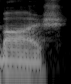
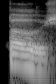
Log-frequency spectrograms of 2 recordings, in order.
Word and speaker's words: Bozh: So, yeah, Warden Boj or Boj. Not sure if I'm pronouncing it. Bozh, yeah. Bozh. ZH. Okay, there we go.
